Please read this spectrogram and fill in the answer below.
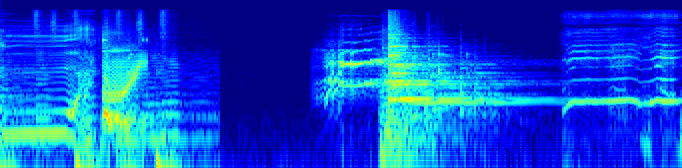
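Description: Cartoon soundtrack of comic background music and sound effects: a rising sweep about half a second in, then a short break of silence. A sudden loud effect hit rings out about two seconds in, and another comes with the music near the end.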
